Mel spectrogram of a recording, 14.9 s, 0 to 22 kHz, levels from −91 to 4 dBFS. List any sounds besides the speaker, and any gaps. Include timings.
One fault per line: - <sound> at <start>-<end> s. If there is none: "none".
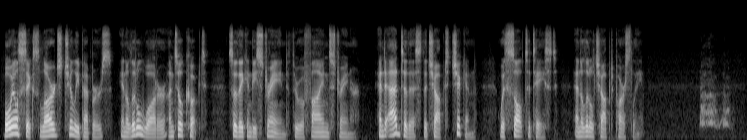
- bark at 14.0-14.7 s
